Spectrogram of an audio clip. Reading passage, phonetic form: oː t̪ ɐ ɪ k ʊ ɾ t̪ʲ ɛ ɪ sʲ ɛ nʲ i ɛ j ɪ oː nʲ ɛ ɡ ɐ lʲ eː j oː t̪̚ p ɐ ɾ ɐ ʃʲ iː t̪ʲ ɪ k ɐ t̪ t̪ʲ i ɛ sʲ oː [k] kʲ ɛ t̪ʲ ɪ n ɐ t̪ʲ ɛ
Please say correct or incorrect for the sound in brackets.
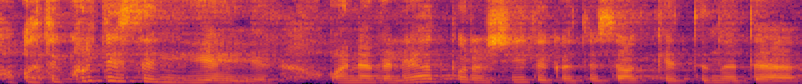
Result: correct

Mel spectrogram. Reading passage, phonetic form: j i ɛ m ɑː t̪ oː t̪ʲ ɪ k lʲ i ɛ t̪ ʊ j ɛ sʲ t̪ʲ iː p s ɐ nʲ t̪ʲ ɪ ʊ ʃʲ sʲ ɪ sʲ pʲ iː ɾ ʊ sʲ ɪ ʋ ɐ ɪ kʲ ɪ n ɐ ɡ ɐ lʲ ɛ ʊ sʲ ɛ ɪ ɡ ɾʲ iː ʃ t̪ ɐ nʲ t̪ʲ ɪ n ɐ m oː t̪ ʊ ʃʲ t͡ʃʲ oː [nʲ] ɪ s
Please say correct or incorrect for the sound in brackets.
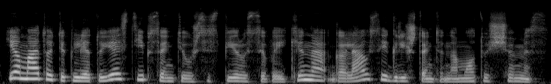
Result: incorrect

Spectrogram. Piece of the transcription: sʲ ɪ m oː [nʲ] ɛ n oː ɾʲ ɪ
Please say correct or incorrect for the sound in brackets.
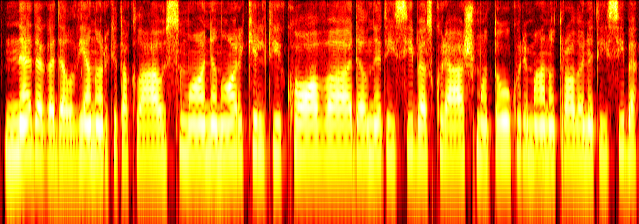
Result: correct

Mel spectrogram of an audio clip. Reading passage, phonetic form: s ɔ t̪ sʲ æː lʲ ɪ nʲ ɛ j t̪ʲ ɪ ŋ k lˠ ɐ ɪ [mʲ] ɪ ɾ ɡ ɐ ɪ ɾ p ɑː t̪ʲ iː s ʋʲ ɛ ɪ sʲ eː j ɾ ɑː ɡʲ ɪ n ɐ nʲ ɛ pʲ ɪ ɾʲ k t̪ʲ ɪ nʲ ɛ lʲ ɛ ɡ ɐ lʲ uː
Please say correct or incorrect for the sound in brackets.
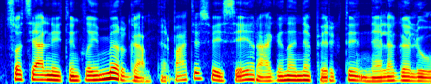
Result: correct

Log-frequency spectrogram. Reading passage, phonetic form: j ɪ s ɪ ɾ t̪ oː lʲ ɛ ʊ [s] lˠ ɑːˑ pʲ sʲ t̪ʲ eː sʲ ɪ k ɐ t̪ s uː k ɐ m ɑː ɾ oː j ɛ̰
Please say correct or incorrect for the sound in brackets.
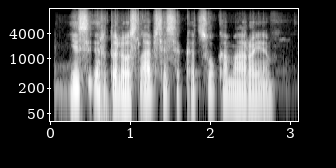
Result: correct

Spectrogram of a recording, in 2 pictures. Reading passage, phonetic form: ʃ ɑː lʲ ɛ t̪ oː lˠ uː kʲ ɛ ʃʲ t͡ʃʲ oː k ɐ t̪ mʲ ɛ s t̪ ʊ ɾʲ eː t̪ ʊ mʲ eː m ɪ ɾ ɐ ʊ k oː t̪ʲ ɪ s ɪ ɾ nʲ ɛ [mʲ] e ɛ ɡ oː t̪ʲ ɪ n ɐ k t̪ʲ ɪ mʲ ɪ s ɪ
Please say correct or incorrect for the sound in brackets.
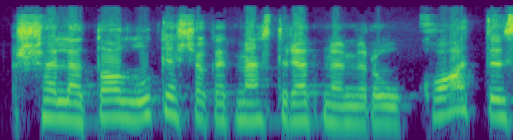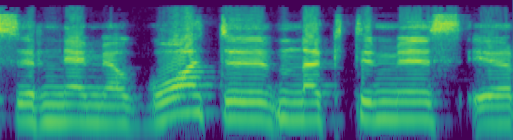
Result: correct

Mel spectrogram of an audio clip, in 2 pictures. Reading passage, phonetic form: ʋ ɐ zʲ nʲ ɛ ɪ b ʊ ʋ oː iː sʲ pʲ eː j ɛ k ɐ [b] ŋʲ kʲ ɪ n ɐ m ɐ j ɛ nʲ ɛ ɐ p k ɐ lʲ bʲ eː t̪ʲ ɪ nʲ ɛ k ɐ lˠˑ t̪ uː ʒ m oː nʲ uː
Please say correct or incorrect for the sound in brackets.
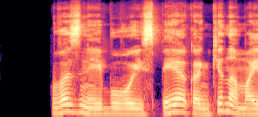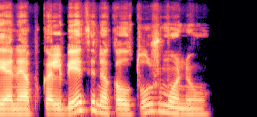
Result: incorrect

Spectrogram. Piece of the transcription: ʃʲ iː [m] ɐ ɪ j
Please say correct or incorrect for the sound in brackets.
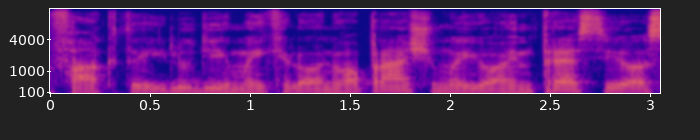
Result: correct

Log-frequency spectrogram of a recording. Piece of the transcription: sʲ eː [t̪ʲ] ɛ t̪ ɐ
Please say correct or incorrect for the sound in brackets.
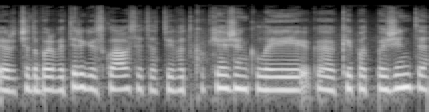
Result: correct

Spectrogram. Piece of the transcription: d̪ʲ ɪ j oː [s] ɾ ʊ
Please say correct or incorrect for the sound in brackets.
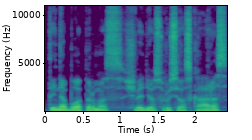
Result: correct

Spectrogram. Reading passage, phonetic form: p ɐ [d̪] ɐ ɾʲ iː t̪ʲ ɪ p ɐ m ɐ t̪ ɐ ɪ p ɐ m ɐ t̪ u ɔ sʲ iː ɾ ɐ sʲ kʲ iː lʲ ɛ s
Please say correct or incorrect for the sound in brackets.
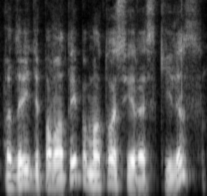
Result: correct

